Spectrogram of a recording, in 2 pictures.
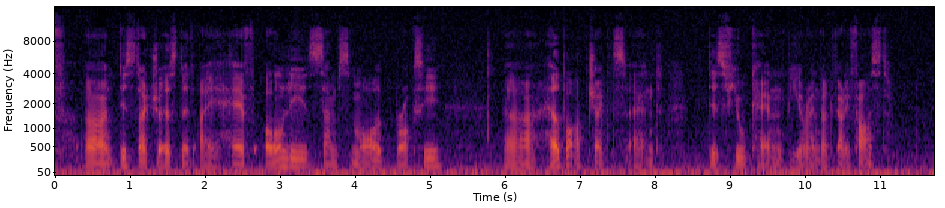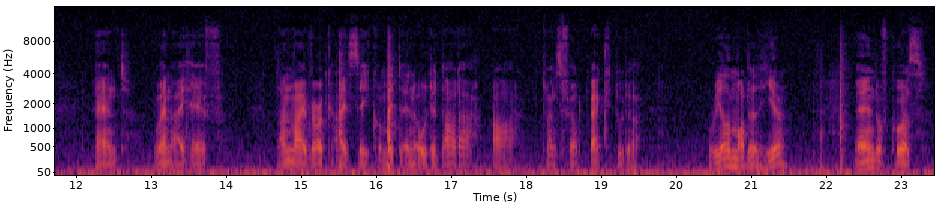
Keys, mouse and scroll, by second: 2.3 middle click, 2.9 click, 5.7 click, 6.3 middle click, 6.9 click, 13.4-14.9 middle drag, 19.0 click, 19.3-22.0 middle drag, 22.9 click.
